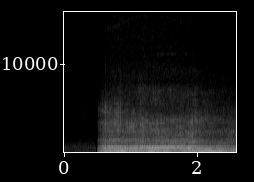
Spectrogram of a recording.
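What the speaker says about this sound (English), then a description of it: "A car heard speeding away." A car engine suddenly roars to life and speeds off during a street race in Manhattan, a loud sustained rising rev with a throaty growl, close by.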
